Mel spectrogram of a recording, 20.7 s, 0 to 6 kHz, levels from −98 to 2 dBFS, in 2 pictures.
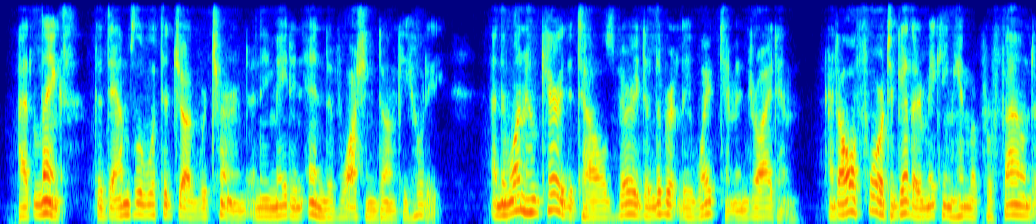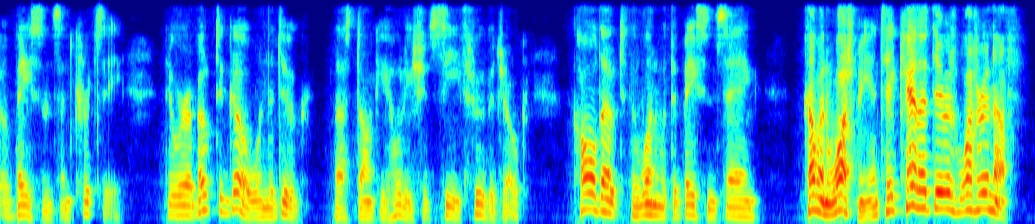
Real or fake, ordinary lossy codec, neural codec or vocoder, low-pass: fake; Opus, 64 kbps; codec, 44.1 kHz, 7.8 kbps, DAC; 5.4 kHz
